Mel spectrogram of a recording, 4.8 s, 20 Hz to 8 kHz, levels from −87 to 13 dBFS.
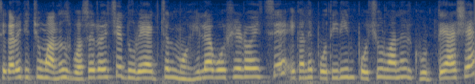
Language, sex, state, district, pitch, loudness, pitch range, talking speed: Bengali, female, West Bengal, Purulia, 270 Hz, -14 LUFS, 245-280 Hz, 200 wpm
